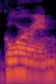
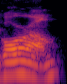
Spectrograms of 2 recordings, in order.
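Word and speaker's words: Goorin: want to call it as long as you say it right it's gorin not Gorham or gurin it's goren brothers that's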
